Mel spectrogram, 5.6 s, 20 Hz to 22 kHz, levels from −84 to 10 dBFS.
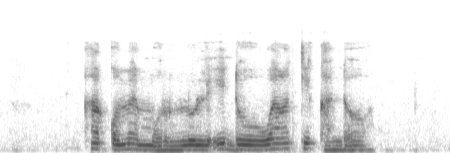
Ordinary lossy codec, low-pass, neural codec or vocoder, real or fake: Opus, 16 kbps; 7.2 kHz; none; real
